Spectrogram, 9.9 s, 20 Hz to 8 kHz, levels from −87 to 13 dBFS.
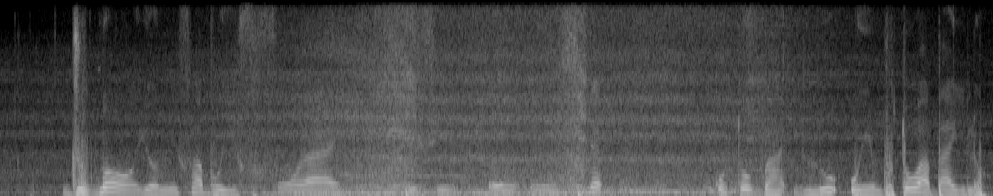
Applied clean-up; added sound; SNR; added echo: none; Train; 8 dB; none.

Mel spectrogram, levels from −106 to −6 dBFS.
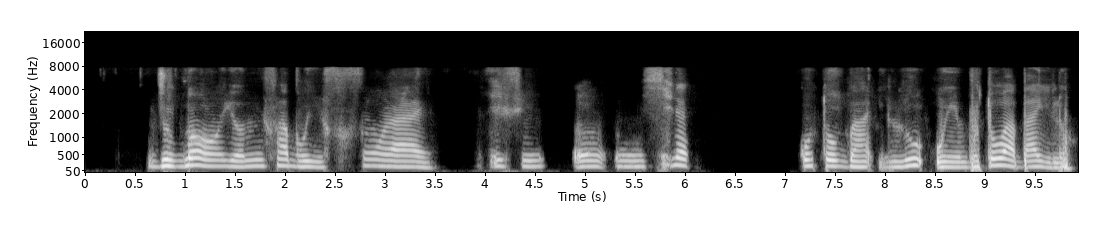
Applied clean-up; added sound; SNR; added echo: neural mask model Resemble Enhance denoiser.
